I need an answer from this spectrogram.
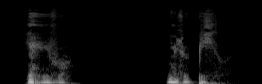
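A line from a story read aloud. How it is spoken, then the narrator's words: Whisper. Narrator (Russian): прошептала в ответ Лариса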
